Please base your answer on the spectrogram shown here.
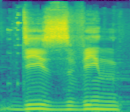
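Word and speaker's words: дзвінкий: The problem, the DZ sound at the beginning. In English, DZ doesn't exist as a separate sound. Foreigners try dзвінки or dзвінки, but that's wrong. The correct way, dзвінки.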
